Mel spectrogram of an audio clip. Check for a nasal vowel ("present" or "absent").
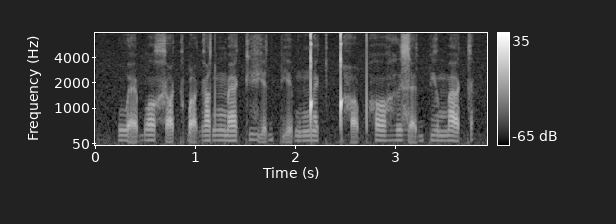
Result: absent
